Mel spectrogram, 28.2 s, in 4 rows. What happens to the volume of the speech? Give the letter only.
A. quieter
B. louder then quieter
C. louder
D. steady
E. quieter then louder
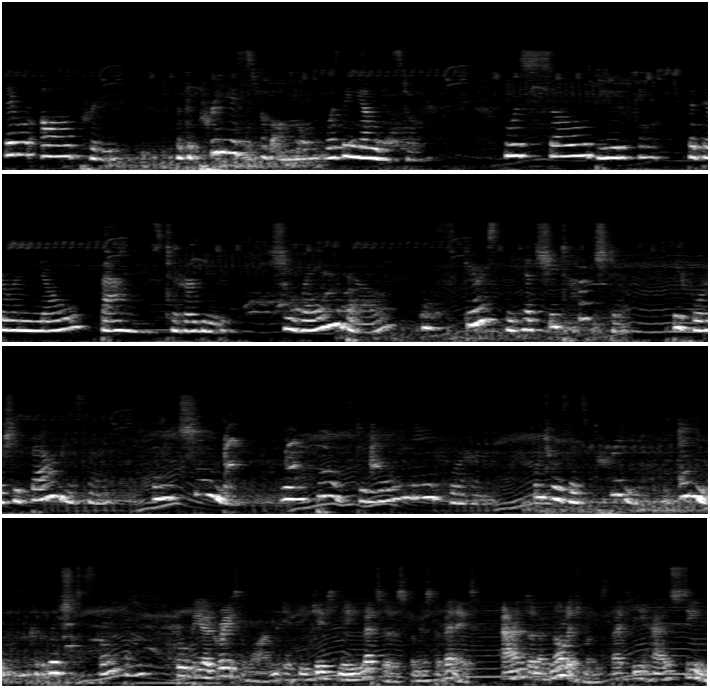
D.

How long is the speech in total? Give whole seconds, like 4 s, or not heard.
27 s.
